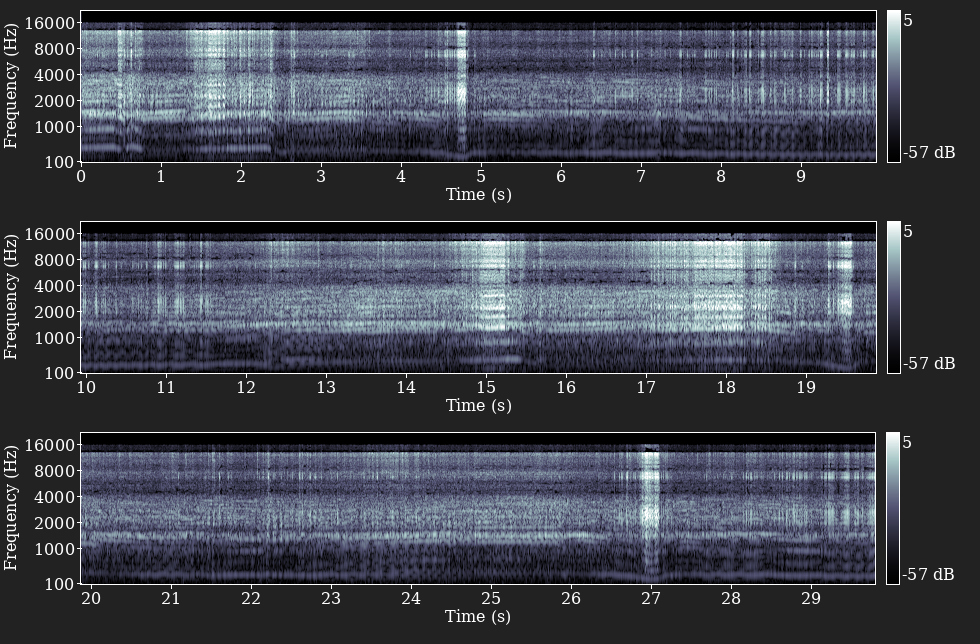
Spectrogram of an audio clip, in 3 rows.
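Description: Kawasaki ZXR400's inline four-cylinder engine at race pace, its revs climbing and falling in long sweeps. Its pitch drops sharply and recovers three times, once at each gear change, and there are several short loud rushes of noise.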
